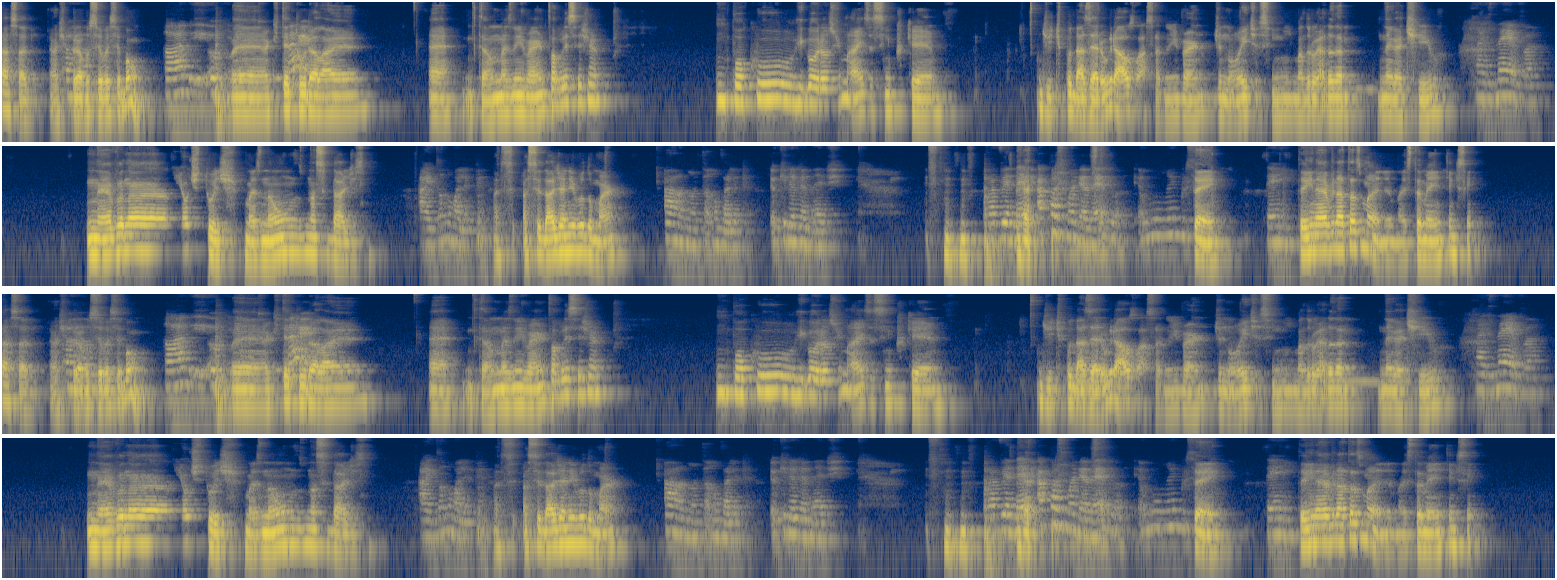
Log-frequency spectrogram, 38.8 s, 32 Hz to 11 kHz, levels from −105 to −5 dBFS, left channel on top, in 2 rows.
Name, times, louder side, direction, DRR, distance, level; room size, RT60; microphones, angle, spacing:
voice 1, 0.0-1.7 2.9-4.6 5.3-7.5 8.9-11.8 12.9-16.9 17.2-18.0 20.5-23.9 25.6-25.7 25.9-27.1 31.2-31.5 32.2-32.3 34.3-34.6 35.6-37.8, left 3 dB, 45° left, 11 dB, 0.6 m, -23 dB
voice 2, 0.8-1.1 2.0-4.1 16.3-17.1 18.4-19.2 22.6-22.7 24.6-25.4 27.7-28.6 29.0-29.9 30.1-30.6 31.7-34.3 35.2-35.9, left 2 dB, 20° left, -4 dB, 2.9 m, -34 dB
7.1 x 6.5 x 3.7 m, 0.44 s
head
